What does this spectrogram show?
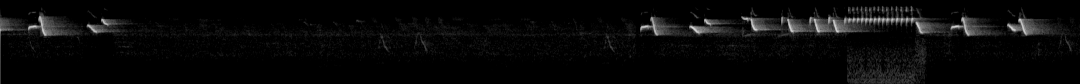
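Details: Saffron finch in the "Osama" song style (prio, golpe, pitada): two sharp high notes, a pause, then a full phrase of rapid falling notes with a buzzy rattling trill, in a quiet setting.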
